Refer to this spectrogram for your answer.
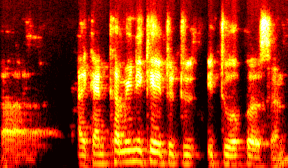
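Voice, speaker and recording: A man with a Sri Lankan accent talks at a moderate pace. His pitch is fairly high. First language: Sinhala. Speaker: school ICT teacher. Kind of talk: online class lesson. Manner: halting, with repetitions.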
